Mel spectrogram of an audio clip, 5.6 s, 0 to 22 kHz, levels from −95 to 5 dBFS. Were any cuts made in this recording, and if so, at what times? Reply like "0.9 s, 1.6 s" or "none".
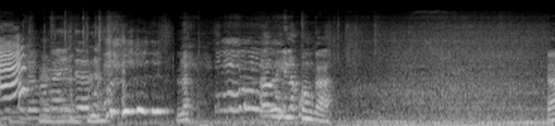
none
